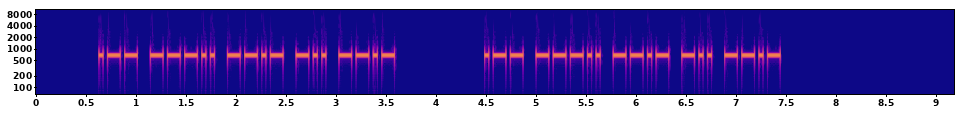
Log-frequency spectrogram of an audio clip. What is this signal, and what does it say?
Morse code, heard as a keyed tone, about 28 wpm, 700 Hz. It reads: W8QDQ W8QDQ
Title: USA Call Signs - 5 Characters - Repeated 2x - 28wpm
